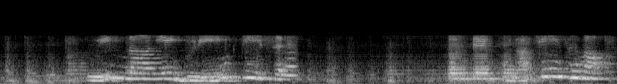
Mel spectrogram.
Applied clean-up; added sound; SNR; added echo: neural separator model SepFormer DNS4.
